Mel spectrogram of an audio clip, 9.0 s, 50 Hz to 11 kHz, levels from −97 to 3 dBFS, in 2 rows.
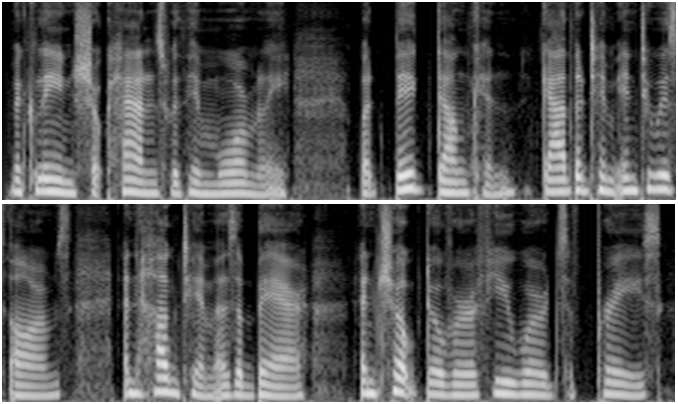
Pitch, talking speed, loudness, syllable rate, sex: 185 Hz, 185 wpm, -19 LUFS, 5.2 syllables/s, female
